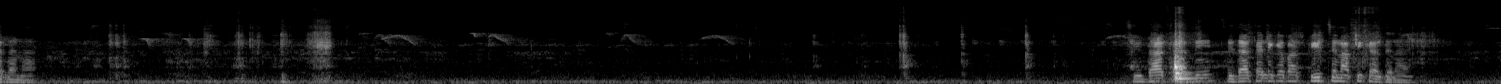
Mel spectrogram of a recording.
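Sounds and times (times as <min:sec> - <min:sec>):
bird chirping: 0:00.0 - 0:15.0
sharp knock: 0:11.7 - 0:12.1.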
